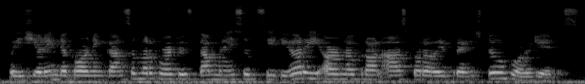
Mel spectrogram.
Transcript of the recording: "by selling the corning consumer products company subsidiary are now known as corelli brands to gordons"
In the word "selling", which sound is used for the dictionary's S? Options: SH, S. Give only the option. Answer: SH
